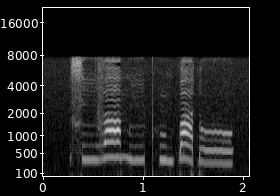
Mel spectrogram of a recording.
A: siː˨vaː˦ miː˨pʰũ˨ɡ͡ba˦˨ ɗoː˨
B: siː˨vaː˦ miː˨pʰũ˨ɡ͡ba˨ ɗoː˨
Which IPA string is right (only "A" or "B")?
A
